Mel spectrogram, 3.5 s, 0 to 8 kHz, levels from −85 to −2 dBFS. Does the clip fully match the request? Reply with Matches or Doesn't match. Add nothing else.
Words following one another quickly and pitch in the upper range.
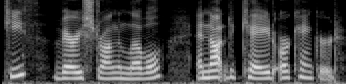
Doesn't match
